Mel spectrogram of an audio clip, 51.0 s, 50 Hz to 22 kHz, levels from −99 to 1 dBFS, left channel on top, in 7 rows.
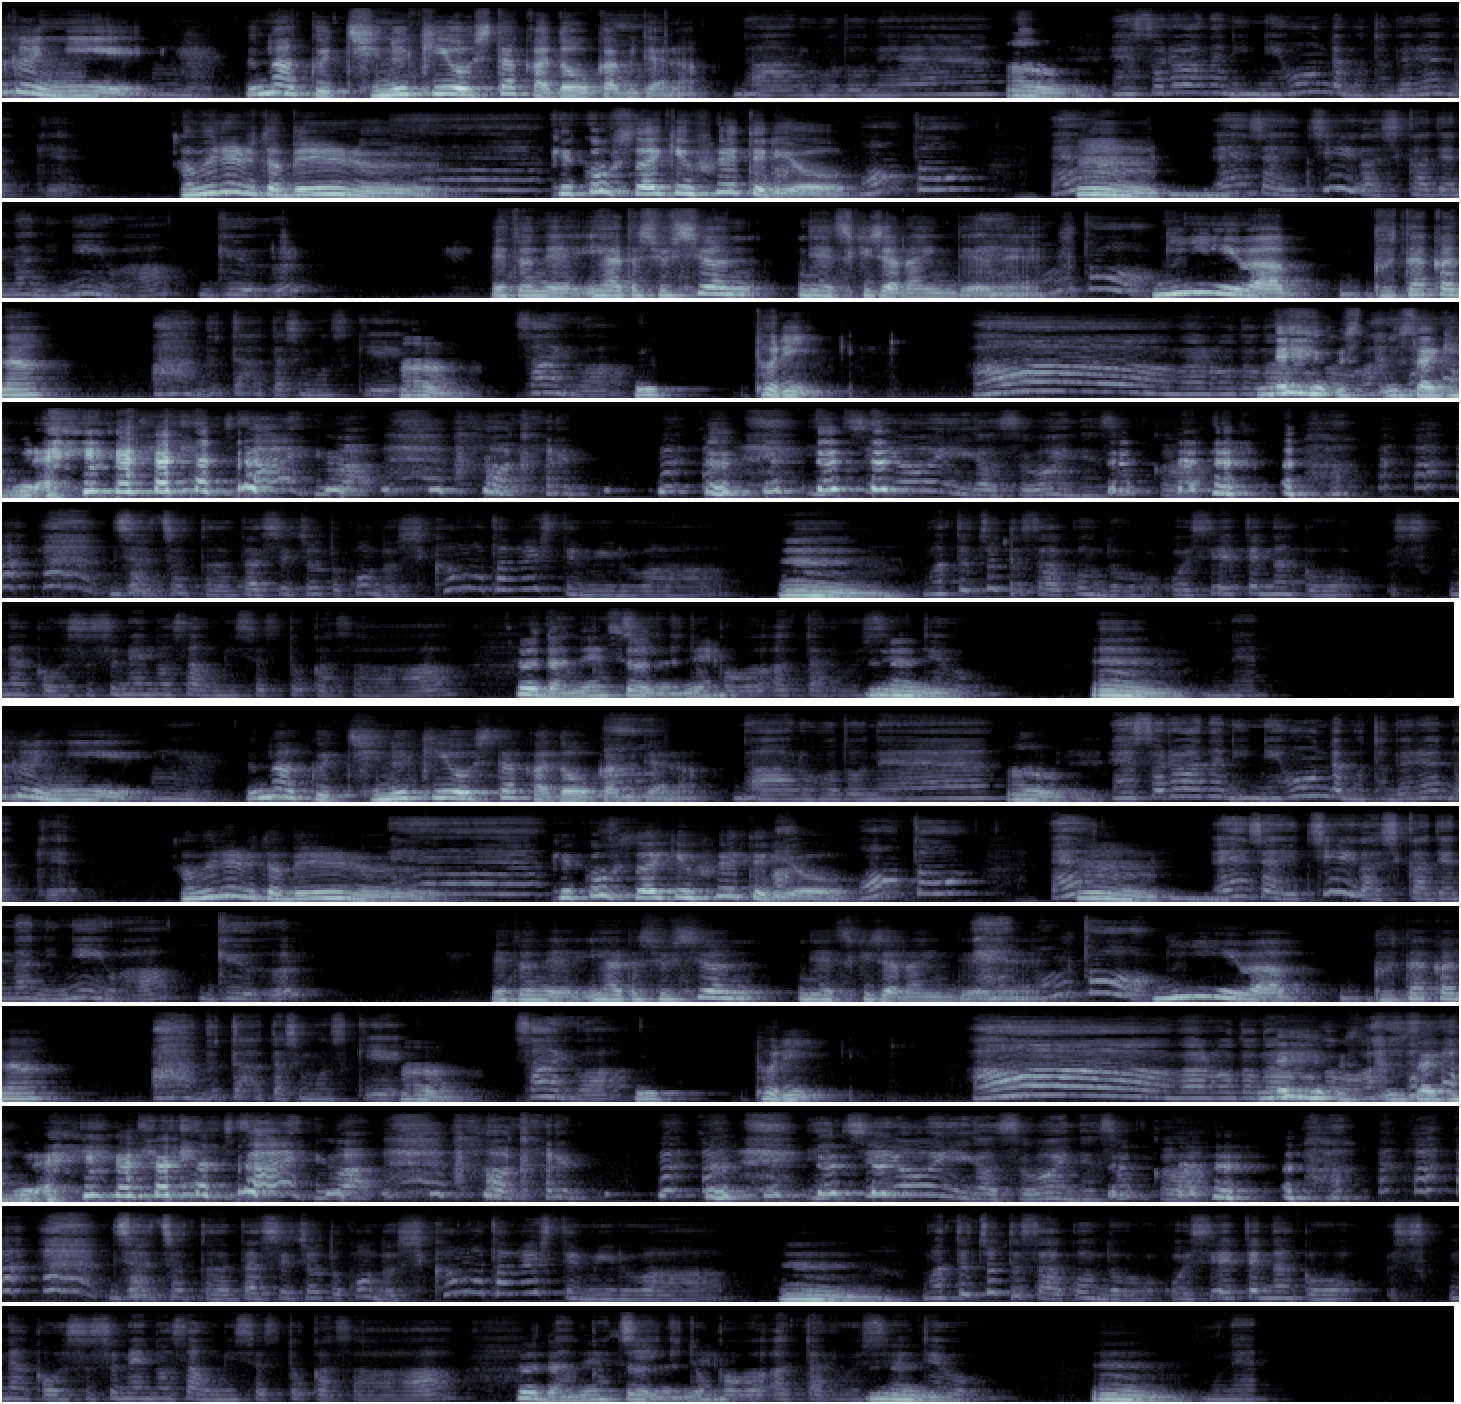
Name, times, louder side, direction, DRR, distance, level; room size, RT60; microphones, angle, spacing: voice 1, 0.0-0.7 1.2-3.5 5.0-5.5 8.2-9.5 10.0-11.5 12.7-13.4 17.0-19.8 20.3-22.1 23.9-24.2 25.0-25.2 25.6-26.0 28.1-30.4 31.6-31.7 32.7-33.6 35.0-35.7 40.3-40.9 46.3-47.3 48.0-48.5 49.2-49.6, left 5 dB, 80° left, 0.6 m, -34 dB
voice 2, 0.7-1.1 3.0-3.4 3.7-5.0 5.5-7.7 9.2-10.0 11.1-11.3 11.6-12.8 13.3-16.1 19.4-20.4 22.6-23.9 24.4-25.0 26.7-29.2 29.5-32.1 32.4-35.2 35.7-40.1 41.0-48.6 49.7-50.0, right 3 dB, 30° right, 1.0 m, -51 dB
9.0 x 7.7 x 6.6 m
head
